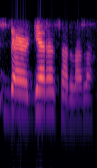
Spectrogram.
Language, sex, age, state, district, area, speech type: Punjabi, female, 30-45, Punjab, Mansa, urban, conversation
